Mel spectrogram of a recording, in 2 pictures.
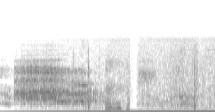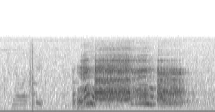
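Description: Howler monkeys calling: a bout of howling in the first couple of seconds, a quieter stretch, then a louder bout of howling about six seconds in that runs to the end.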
